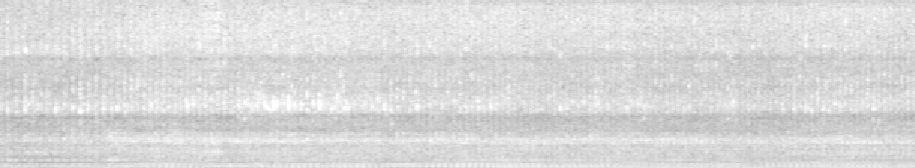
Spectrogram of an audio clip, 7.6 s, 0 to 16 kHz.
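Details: Suzuki 25 HP outboard after repair, run in a test tank: steady even drone with constant low hum, no misses or knocking; normal running.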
